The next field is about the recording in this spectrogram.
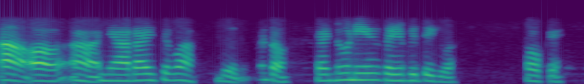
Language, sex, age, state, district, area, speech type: Malayalam, female, 30-45, Kerala, Kollam, rural, conversation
